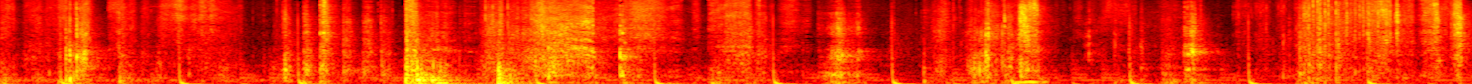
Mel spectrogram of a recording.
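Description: Cardboard packaging being handled: a box sleeve slid off, the lid lifted and a paper insert taken out, in a string of irregular scuffs and rustles with a louder rubbing stretch about two seconds in. Quiet background music runs underneath.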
